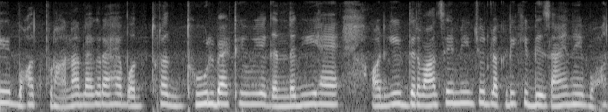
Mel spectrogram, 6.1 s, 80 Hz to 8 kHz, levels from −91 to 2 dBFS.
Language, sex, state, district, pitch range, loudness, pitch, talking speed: Hindi, female, Bihar, Katihar, 210-235 Hz, -18 LUFS, 225 Hz, 275 wpm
